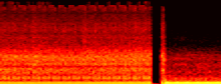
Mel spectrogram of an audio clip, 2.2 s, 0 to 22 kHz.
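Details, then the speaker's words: Mahindra automatic idling near 1200 rpm with check light on, misfire returning days after the dealer replaced one failed injector: steady idle with uneven, stumbling pulse and lumpy rhythm, one cylinder missing; misfire from failed injector. "फिर उसके तीन चार दिन बाद यह वापस से problem आने लग गई इंजन मिसिंग की गाड़ी के अंदर काफी ज्यादा मिसिंग"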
